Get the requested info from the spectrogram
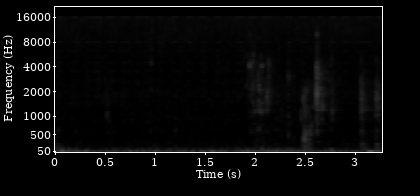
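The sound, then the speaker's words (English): Water is poured into a cup in short, quiet splashing bursts near the end, with gentle trickling and dripping and no one speaking. “And that was the last of my coffee, so I'm going to switch to water.”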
